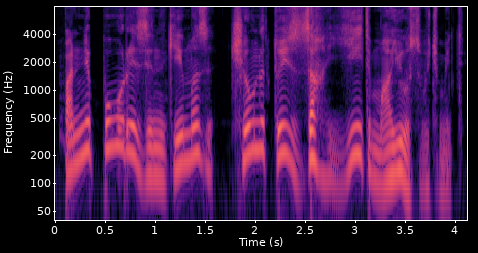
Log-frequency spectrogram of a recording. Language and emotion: Kashmiri, surprised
